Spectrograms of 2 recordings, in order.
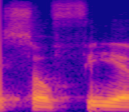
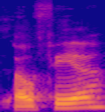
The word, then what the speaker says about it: Sofia: pronounce is it so we would say Sofia but it's afiyah yeah it's Sofia I said it wrong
